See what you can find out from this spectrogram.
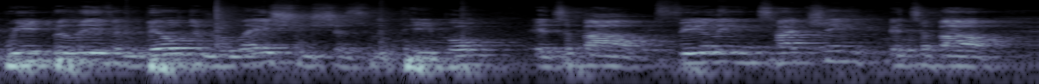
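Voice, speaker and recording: A man's voice: on the high side, normal speed. An older man, a retiree with many grandchildren, speaking briefly to a meeting about building relationships. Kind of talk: short speech to a meeting. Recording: echoey room, mic far off, noisy.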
